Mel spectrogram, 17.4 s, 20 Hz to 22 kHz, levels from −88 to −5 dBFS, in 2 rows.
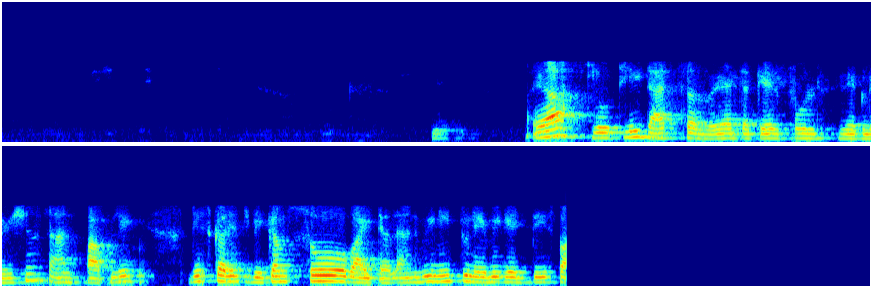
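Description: Speech runs through the GSM full-rate codec for its whole length. The vocal-tract model and coarse pulse excitation make voices buzzy and gravelly, with nothing above 4 kHz. Lost GSM frames are heard at 7.92 to 7.96 s and 10.70 to 10.73 s. Each time, the last good frame is replayed as a brief metallic ring, which fits one missing 20 ms frame. From 14.34 s to the end, an audio dropout to silence leaves silence with no room tone. The likely cause is a lost input while the recorder kept writing silence.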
